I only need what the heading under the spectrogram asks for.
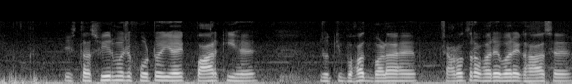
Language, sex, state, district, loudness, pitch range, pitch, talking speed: Hindi, male, Chhattisgarh, Raipur, -16 LUFS, 160-175 Hz, 170 Hz, 220 wpm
